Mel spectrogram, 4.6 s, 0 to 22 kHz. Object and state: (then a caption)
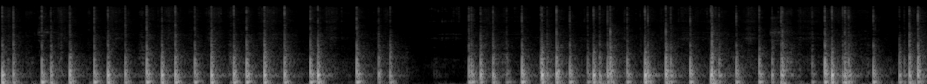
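Cardboard box tapped with fingertips. A hollow, medium-sized white printed cardboard box, held in both hands, is tapped rapidly with fingertips and nails. About 29 quick, dry, hollow taps with a boxy mid-range tone around 418 Hz each die away almost instantly. The taps pause briefly around the two-second mark before resuming.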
